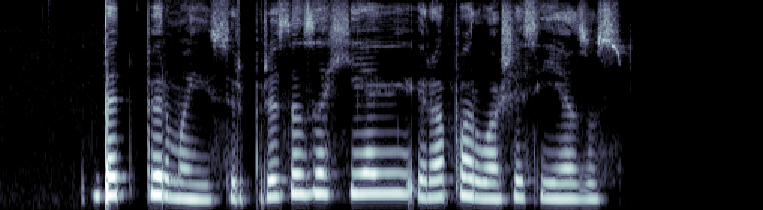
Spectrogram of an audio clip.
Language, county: Lithuanian, Vilnius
